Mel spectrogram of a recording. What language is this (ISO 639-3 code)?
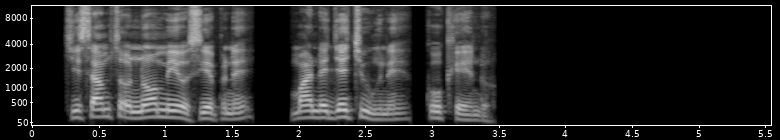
luo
